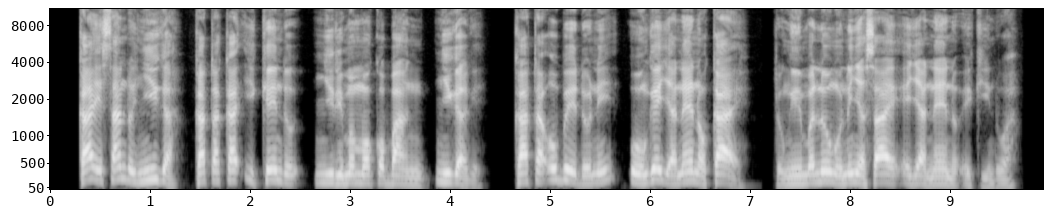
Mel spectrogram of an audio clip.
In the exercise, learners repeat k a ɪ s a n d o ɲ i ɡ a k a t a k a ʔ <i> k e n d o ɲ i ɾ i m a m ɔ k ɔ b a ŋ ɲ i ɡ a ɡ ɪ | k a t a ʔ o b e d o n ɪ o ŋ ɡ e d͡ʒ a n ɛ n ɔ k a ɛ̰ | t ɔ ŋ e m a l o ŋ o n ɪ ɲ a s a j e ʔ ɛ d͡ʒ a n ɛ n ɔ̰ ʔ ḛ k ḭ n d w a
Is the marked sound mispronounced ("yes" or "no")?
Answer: no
